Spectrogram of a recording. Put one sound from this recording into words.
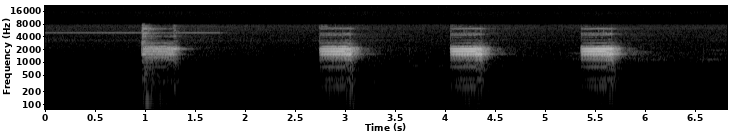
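A television sounds a series of short, loud alert beeps.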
